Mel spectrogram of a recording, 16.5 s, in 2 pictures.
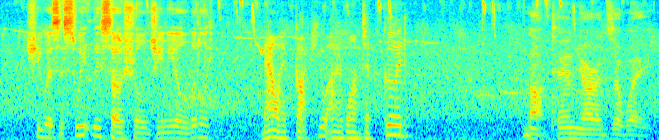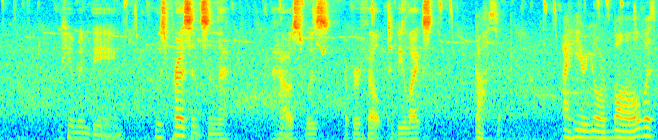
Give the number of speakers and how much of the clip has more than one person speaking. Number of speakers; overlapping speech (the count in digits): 3, no overlap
